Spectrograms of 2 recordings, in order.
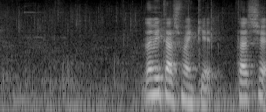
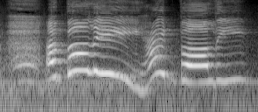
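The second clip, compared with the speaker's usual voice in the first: high, loud, slow excited cry; light up on seeing a beloved pet; delighted greeting; 9 semitones higher, 10 dB louder, much slower than usual. Real, not acted. Finds pet, gasps, greets.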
